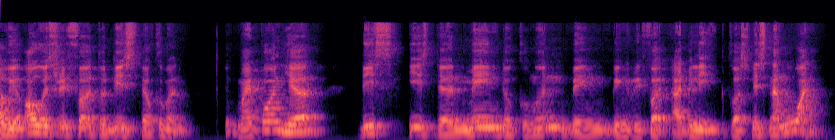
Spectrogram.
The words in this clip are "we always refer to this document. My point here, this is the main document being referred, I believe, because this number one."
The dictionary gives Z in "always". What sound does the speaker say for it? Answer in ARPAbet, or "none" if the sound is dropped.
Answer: S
